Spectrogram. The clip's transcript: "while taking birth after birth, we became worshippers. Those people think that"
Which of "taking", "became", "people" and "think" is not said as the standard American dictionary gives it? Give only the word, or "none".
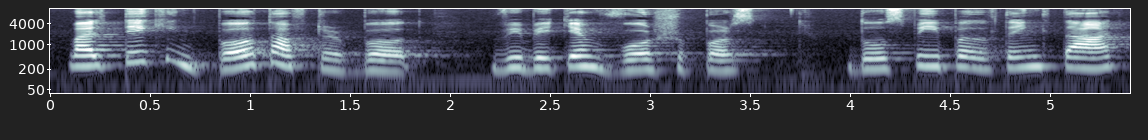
think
